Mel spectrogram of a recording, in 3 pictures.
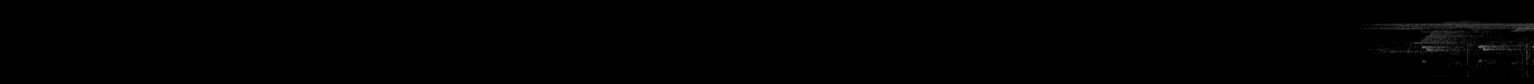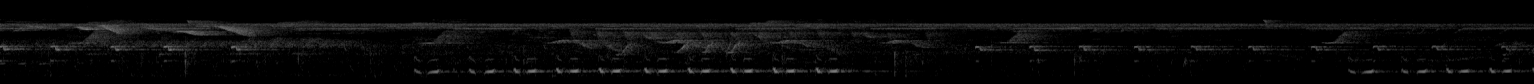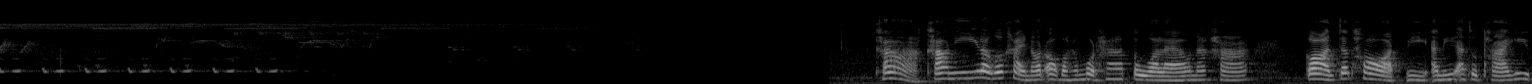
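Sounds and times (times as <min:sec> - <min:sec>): high insect drone: 0:13.5 - 0:37.8.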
